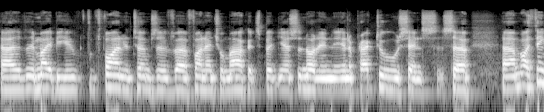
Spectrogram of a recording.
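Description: A man with an Australian accent, monotone and flat in intonation, at a moderate pace on a very clean recording with a silent background. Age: 60s. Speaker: chief economist. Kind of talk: interview. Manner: halting, many fillers.

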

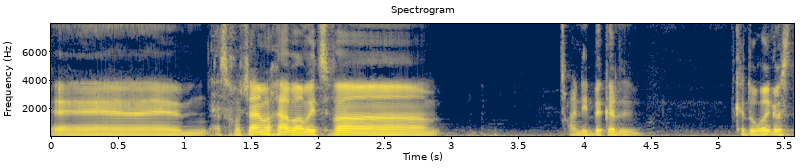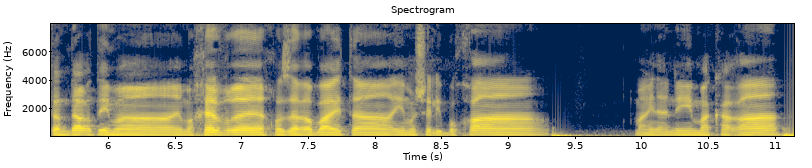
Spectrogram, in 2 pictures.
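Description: At medium pitch, a man speaks at a very slow pace. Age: 40s. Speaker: actor and corporate lecturer. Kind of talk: casual chat. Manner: animated.

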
